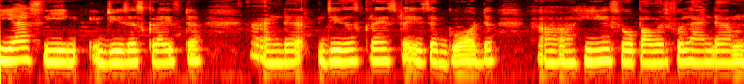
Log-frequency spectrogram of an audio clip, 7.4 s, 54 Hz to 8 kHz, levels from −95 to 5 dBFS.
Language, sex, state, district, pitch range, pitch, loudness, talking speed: English, female, Chandigarh, Chandigarh, 195-205 Hz, 200 Hz, -16 LUFS, 135 wpm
